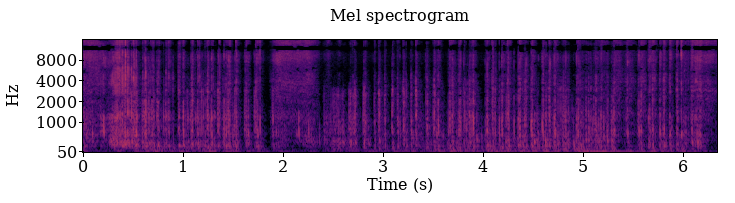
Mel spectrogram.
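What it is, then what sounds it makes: Leather bag. Long nails rub and grip the leather surface of a hollow black leather bag that is lying flat and being held. The result is a quiet, continuous run of soft scratchy scrapes and muted squeaks, with many short rubs blending together.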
